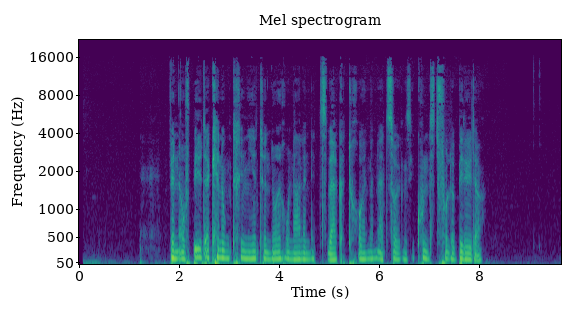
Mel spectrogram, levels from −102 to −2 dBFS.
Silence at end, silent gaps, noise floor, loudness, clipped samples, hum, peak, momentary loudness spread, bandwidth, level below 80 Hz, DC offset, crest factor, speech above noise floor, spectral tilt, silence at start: 1.6 s; none; -76 dBFS; -34 LUFS; under 0.1%; none; -14 dBFS; 8 LU; 15.5 kHz; -42 dBFS; under 0.1%; 20 dB; 44 dB; -6 dB/octave; 0.1 s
